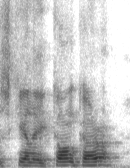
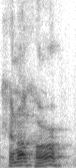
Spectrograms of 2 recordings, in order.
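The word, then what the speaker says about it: Kilconquhar: And then he goes through a wee village called Kilconquer, which the Americans say is a Skelly Conquer, and the locals cry it Canucker.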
